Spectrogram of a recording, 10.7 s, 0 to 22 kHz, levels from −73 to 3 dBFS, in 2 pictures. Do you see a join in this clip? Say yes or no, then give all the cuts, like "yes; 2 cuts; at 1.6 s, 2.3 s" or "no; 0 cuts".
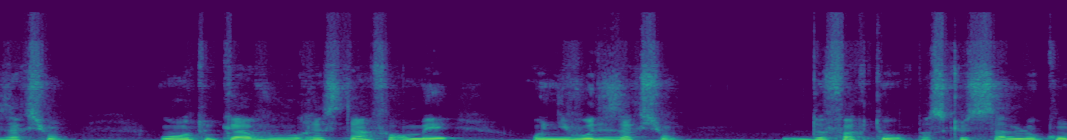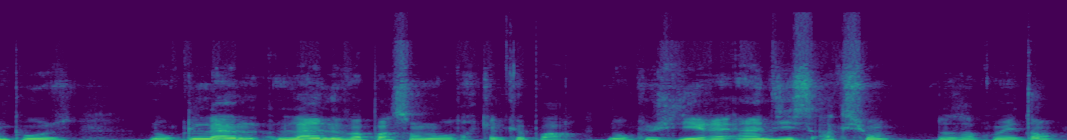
yes; 1 cut; at 8.3 s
